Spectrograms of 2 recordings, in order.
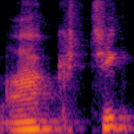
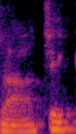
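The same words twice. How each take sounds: First: Every sound of the word is pronounced. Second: One sound of the word is left out.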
